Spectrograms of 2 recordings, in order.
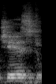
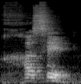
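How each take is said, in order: First: It begins with a 'ch' sound, like chest. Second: It begins with a throaty 'kh' sound. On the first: The speaker calls it wrong. "अभी आप इसको चेस्ट बोले" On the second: The speaker calls it right. "पर इसका प्रोनाउंसिएशन होता है खसेट"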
